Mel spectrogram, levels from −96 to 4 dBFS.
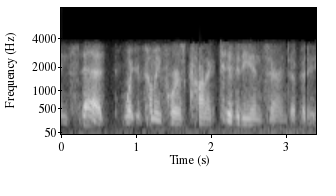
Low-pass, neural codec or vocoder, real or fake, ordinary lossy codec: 7.2 kHz; none; real; AAC, 16 kbps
